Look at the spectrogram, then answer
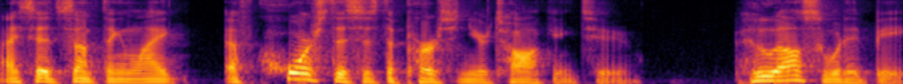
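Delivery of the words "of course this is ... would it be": mock curt, short, impatient, exasperated tone. Retelling own answer to an unknown caller: imitating a short impatient reply. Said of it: "but a short, impatient way".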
